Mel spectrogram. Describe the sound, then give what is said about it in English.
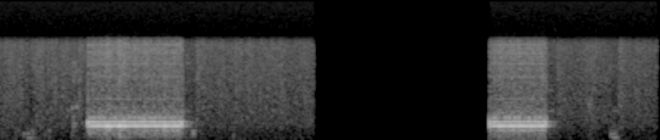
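A telephone dialing in to a private group call: two steady electronic tone bursts, the first about a second long and the second shorter, separated by a few seconds of near silence and faint line hiss. “Let me call in.”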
